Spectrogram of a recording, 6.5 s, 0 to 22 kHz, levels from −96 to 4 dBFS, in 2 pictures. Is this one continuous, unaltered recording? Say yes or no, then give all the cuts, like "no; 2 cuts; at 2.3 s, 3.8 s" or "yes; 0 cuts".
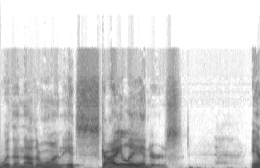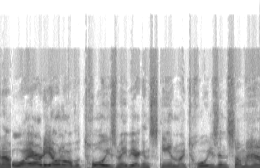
no; 1 cut; at 3.4 s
